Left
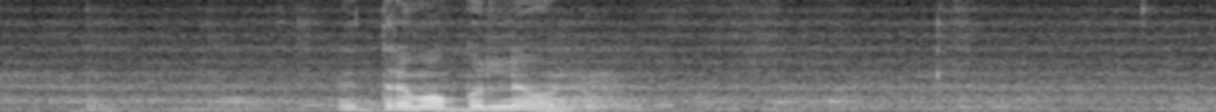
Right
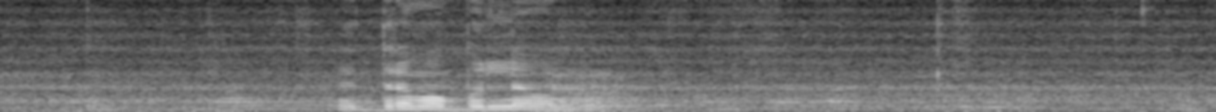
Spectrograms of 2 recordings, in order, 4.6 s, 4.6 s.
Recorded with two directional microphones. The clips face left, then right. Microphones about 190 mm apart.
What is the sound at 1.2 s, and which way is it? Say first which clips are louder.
Speech: left 1 dB; 25° right (ahead or behind).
